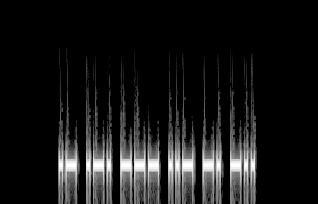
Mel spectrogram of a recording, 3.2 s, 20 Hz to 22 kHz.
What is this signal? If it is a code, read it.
Morse code, heard as a keyed tone, about 34 wpm, 700 Hz. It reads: AROUND
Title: Sentences from Top 600 Words - New Word Drill - 35wpm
